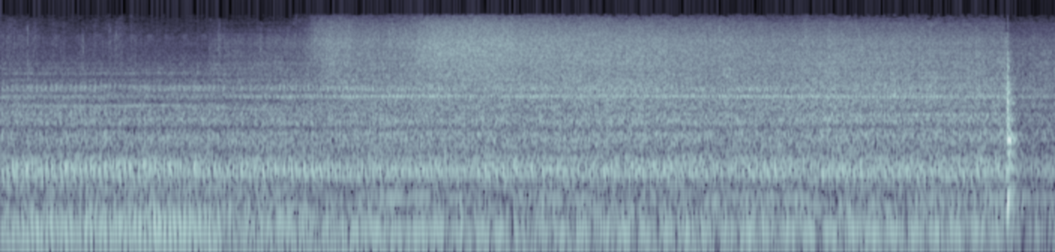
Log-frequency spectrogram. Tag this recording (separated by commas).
Vehicle, outside, urban or man-made, Truck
